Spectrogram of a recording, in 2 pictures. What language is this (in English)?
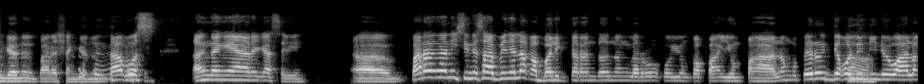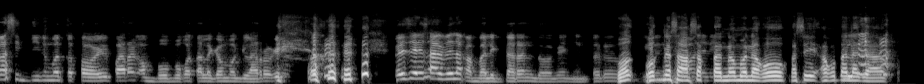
Filipino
